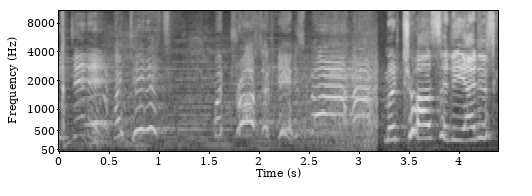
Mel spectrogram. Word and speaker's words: Metro City: You and Metrocity. It's pronounced Metro City. Metrocity, Metro City.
